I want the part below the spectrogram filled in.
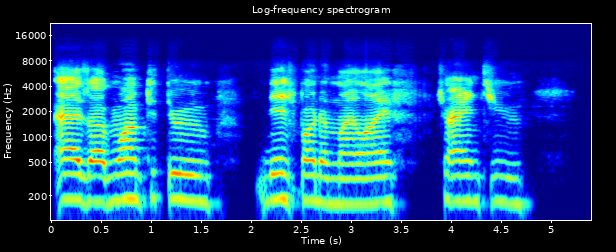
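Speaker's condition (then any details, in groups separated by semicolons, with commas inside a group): Cerebral palsy; from birth, uses wheelchair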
